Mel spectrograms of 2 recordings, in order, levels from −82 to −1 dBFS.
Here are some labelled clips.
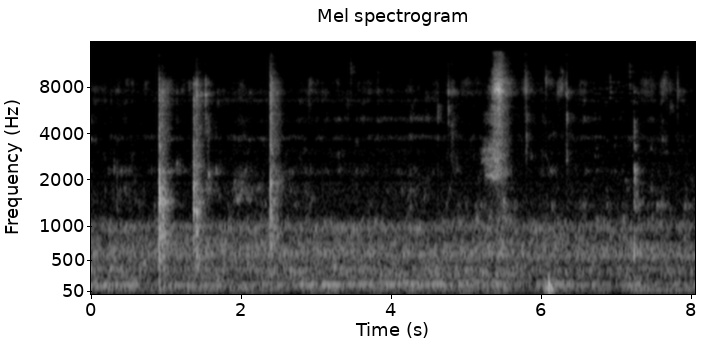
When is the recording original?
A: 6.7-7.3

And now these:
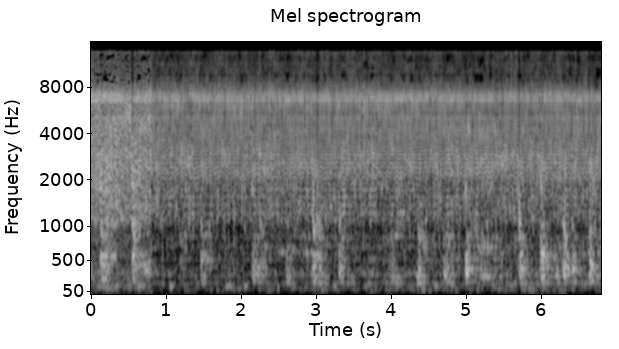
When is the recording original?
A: 0.0-0.8

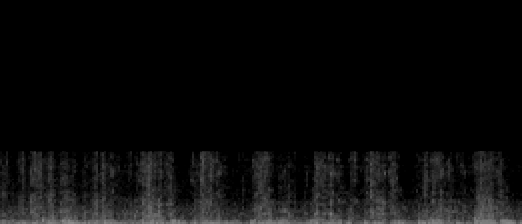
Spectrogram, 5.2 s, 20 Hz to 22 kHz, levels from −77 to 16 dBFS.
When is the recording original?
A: 0.0-1.2

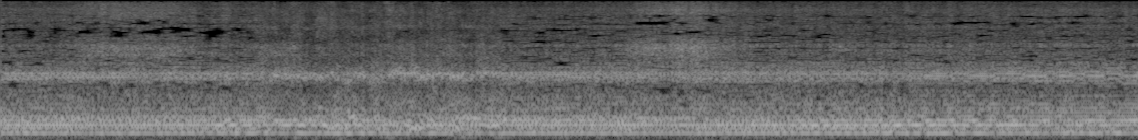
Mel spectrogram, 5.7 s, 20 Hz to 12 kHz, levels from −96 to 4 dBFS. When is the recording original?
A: 0.0-1.3; 2.5-5.7

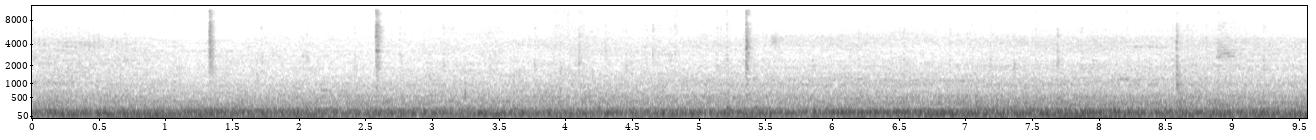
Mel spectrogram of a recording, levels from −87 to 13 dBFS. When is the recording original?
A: 0.0-0.9; 1.6-9.6

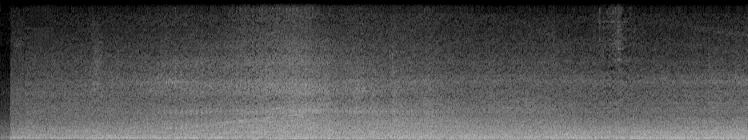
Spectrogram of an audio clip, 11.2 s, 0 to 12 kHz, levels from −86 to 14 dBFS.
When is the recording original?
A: 0.0-10.1; 10.7-11.2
